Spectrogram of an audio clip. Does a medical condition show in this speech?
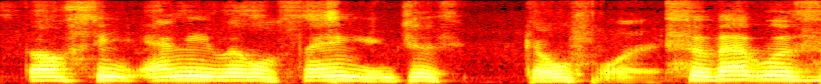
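Yes: cerebral palsy, hemiplegia.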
